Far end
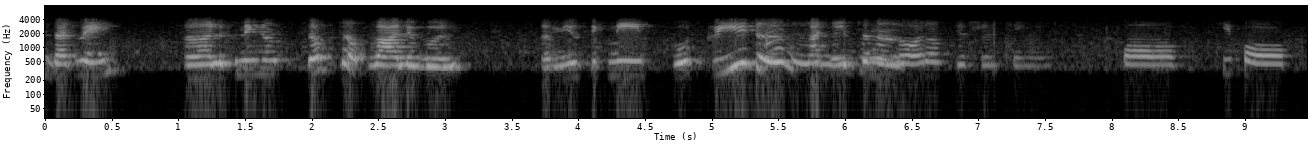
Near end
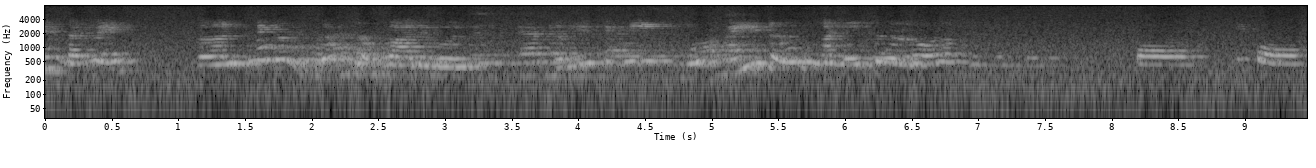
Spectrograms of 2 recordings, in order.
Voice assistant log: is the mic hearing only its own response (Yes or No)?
No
